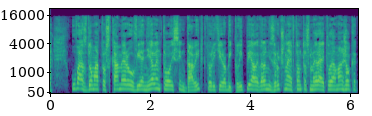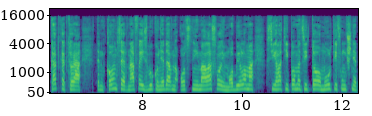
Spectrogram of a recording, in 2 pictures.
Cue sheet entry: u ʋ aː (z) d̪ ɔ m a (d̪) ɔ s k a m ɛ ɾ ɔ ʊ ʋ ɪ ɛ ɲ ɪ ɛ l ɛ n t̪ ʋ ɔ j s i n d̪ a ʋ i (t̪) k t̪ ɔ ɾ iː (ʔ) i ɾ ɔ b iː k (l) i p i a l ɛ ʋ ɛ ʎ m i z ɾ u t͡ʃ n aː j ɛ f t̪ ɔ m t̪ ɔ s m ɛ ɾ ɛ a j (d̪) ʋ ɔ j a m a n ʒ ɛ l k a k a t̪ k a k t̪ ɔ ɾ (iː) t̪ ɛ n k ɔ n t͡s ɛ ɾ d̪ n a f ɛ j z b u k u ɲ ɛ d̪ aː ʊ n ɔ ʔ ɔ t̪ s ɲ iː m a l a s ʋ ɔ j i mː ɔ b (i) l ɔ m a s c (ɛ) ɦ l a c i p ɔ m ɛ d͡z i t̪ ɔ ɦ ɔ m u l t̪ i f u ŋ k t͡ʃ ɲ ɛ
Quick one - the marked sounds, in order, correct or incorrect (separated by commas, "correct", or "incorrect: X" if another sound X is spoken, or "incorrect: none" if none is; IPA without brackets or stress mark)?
correct, incorrect: t̪, correct, incorrect: c, correct, incorrect: t̪, incorrect: aː, correct, incorrect: i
